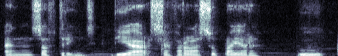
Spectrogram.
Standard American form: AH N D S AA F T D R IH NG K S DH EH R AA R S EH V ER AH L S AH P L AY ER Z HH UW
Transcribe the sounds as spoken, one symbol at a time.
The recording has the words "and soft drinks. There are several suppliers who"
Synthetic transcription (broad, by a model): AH N S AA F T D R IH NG S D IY AA R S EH F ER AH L S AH P L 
